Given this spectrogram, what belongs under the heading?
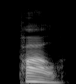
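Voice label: "pal", Scottish English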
